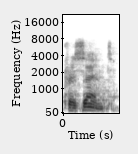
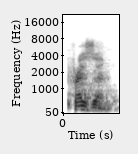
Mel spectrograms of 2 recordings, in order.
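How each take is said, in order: First: The stress is on the second syllable. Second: The stress is on the first syllable. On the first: It is used as a verb. "The words on the right are all verb, and we stress the second syllable" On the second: It is used as a noun. "the words on the left are all nouns, and we stress the first syllable"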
